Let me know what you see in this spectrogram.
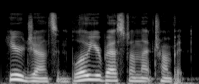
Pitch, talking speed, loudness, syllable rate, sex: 170 Hz, 240 wpm, -17 LUFS, 6.2 syllables/s, female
